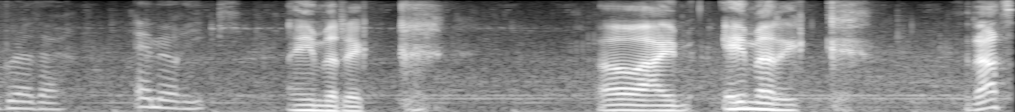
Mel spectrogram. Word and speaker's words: Emmerich: Oh, I'm Emmerich. That's how you pronounce it.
